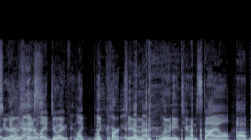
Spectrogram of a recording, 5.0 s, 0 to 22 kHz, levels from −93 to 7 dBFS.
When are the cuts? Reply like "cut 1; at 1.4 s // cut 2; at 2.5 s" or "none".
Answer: cut 1; at 1.4 s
